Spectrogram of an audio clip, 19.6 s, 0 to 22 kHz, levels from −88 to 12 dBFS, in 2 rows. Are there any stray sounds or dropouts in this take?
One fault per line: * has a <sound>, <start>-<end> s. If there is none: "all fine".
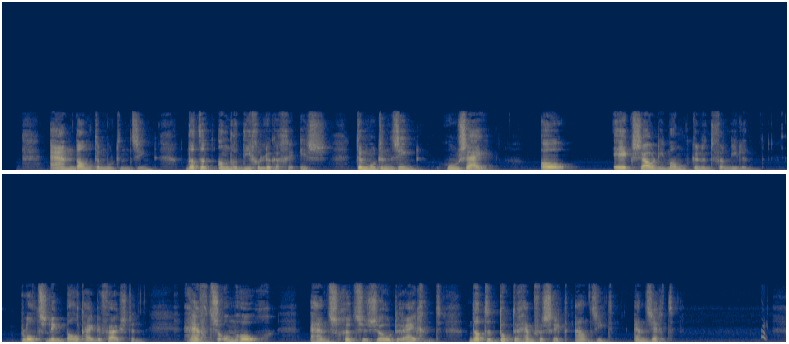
* has a chirp, 19.3-19.4 s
